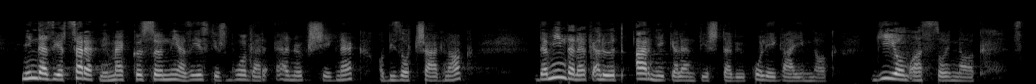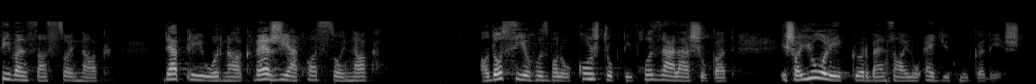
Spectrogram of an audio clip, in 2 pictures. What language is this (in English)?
Hungarian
